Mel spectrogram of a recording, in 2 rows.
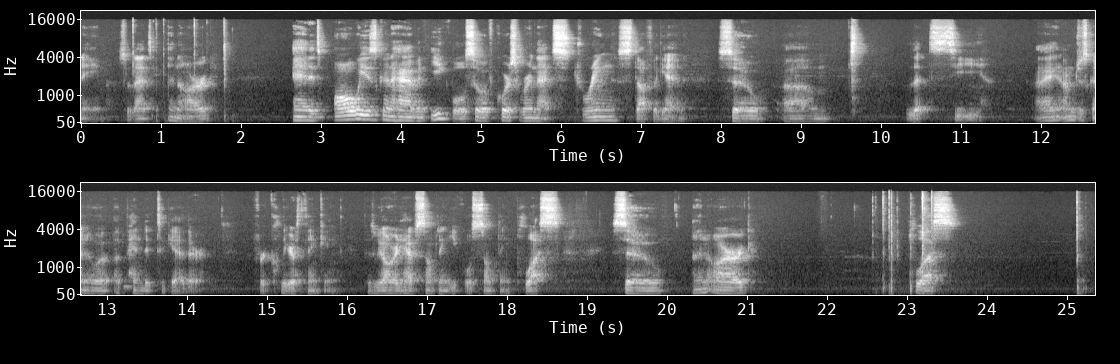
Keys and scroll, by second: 0.5-2.3 typing, 5.0 Left, 12.2 Right, 22.6-25.1 typing.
